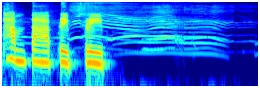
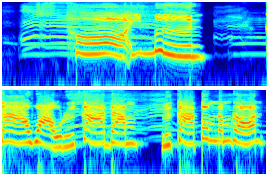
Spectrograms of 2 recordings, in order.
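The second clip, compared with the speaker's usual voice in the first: louder, higher exasperated scolding; annoyed retort; 7 semitones higher, 5 dB louder than usual. Acted. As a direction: brush off a nosy friend.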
